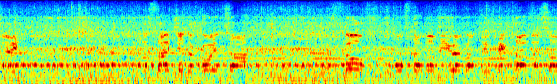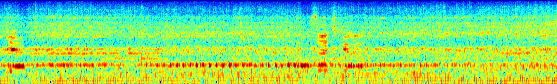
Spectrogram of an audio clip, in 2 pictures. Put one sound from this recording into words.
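A tractor engine drones steadily, heard from inside the cab.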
